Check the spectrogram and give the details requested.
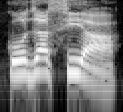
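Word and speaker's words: cosa: ভাষা হবে known so কোজাসিয়া এখানে সি ও কো এস এ এর উচ্চারণ হবে যা কোজা যখনই আমরা ইতালিয়ান ভাষায়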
